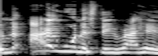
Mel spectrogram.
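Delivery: high, loud retold refusal; insistent protest. Child refusing to leave heaven, insistent mock protest. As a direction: protest like a stubborn child, acted out.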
